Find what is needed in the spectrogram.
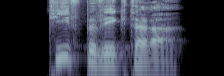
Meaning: inflection of tiefbewegt: 1. strong/mixed nominative masculine singular comparative degree 2. strong genitive/dative feminine singular comparative degree 3. strong genitive plural comparative degree
- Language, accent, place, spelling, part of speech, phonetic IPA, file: German, Germany, Berlin, tiefbewegterer, adjective, [ˈtiːfbəˌveːktəʁɐ], De-tiefbewegterer.ogg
